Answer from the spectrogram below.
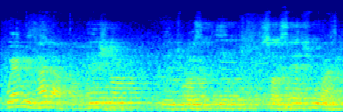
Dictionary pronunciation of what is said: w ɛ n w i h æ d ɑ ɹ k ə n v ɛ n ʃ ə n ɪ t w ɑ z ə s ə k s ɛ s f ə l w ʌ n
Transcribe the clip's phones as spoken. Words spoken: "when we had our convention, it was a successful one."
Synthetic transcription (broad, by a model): w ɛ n w i h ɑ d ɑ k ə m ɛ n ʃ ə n ɪ t w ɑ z ə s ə s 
